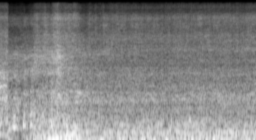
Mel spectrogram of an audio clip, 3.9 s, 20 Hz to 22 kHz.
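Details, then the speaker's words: BMW E34 with Metric Mechanic 3.7L stroker M30 on a newly installed untuned standalone ECU, new plug wires, 2017 cap and rotor: untuned cold start catches and settles into a steady, even idle, all cylinders firing; O2 not yet heated, running very rich. "We'll fire it up and you guys can just hear how good it actually runs now that it's got spark. Look at that. For an untuned cold start, it's pretty good."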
